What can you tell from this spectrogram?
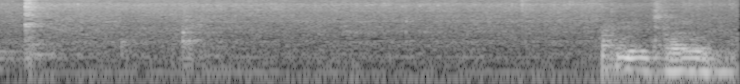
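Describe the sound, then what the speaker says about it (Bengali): Cashew, melon seed and poppy seed paste added to yogurt masala and sautéed in a pan: a low sizzle with a few scraping stirs, then a louder burst of frying near the end. "এবারে দিয়ে দেবো এই যে কাজুর পেস্ট, কাজু, চালমগজ আর পোস্ত। এটা দিয়েও একটু কষে নেব"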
